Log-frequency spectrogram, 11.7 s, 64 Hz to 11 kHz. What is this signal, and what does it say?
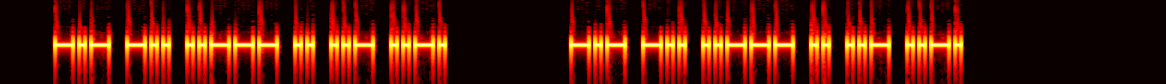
Morse code, heard as a keyed tone, about 20 wpm, 700 Hz. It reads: KD2IUF KD2IUF
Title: USA Call Signs - 6 Characters - Repeated 2x - 20wpm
